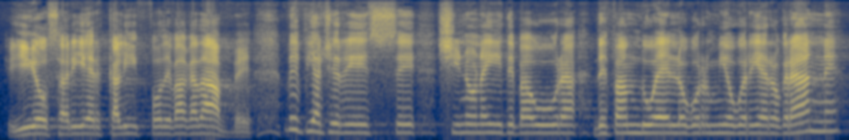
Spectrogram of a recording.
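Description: A man's voice: high-pitched, fairly even intonation, takes it slowly, hardly any pauses, pushed and bright, clear, resonant tone, pitched above the performer's own voice, exaggerated voice. A man voicing a courteous caliph issuing a challenge, in a Marche dialect from the Fabriano area. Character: polite, formal Eastern caliph in turban. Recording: reverberant hall.

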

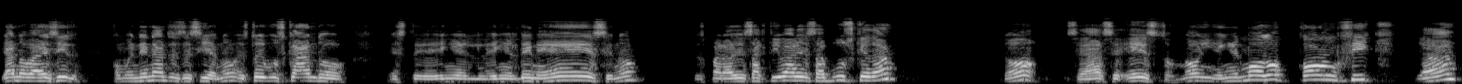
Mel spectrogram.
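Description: A man's voice: on the high side, slow pace, darkish tone, lo-fi sound. A male networking instructor walking students through a switch lab step by step, full of fillers and tag questions. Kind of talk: live screen-share class.

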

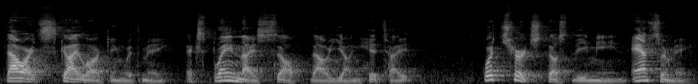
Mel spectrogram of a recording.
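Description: A man's voice: low voice, big pitch swings, measured pace, fairly bright tone, reverberant, heavily acted. A man voicing a stern, pious old Quaker ship owner with a hollow voice and archaic speech, in an audiobook. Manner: archaic thee-and-thou speech.

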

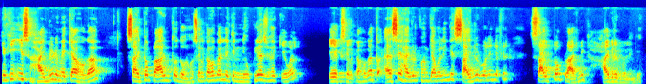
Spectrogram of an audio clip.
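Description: A man teaching an exam-prep lesson in a mellow, relaxed voice. His pitch sits a touch high. He keeps asking rhetorical questions and answering them himself. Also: moderate pace. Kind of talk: explaining a lesson.

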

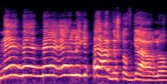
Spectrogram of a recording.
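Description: A woman's voice: high voice, big pitch swings, sharp tone, full character voice. A woman acting a suspicious, jealous sitcom character who talks in emphatic, breathless bursts. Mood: indignant. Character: excitable suspicious jealous woman, prone to outbursts. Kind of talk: comedic TV acting.

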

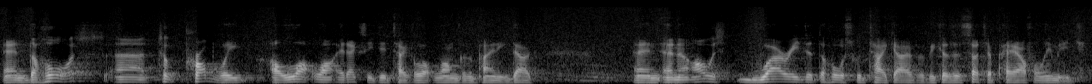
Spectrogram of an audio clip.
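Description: A man, a painter, telling animated stories in an interview and acting out the voices he quotes. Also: on the low side, moderate pace, slight background noise, poor audio. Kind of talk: storytelling interview.

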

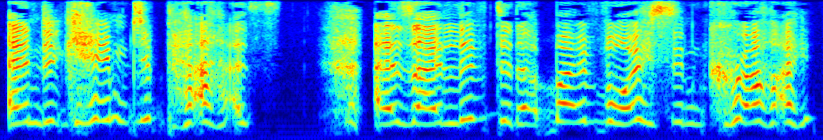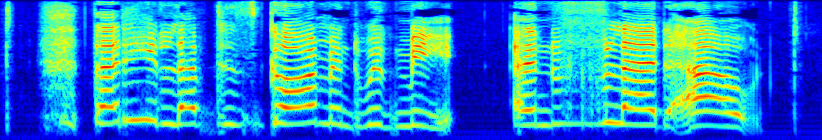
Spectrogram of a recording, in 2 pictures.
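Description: A scheming, aggrieved wife in a biblical audio drama. Her voice is extremely high and piercingly bright, recorded dry, and she accuses with dramatic deliberation. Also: steady tone, no echo, heavily acted. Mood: aggrieved, accusing. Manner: slow, dramatic, accusing delivery. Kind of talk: dramatized scripture acting.

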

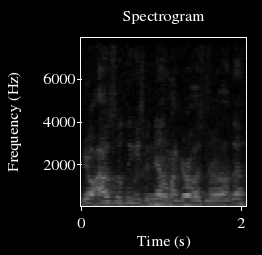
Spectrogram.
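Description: A man's voice: high-pitched, rapid-fire, lightly acted. A man playing a jealous, scheming gang member in a homemade comedy skit, talking in slang and griping. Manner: slangy, complaining. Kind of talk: amateur comedy skit acting. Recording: noisy homemade recording.

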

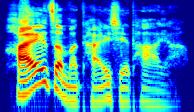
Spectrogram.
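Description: A man voicing a stern, blunt old grandmother, speaking slowly and pressing with questions. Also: low-pitched, wildly swooping pitch, no echo, clean studio sound, exaggerated voice. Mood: probing. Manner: slow, measured, pressing questions.

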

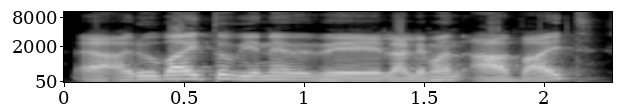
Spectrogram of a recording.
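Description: A man giving a casual, animated talk about learning languages, with plenty of fillers and restarts. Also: medium pitch, moderate pace. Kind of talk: casual educational talk to camera.

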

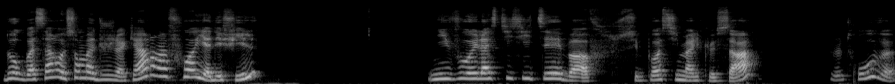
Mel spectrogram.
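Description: A woman's voice: on the high side, animated, a little slow, pauses often, fairly bright tone. A young adult woman chatting casually about her knitting projects in a vlog, with frequent fillers and self-corrections. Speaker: knitting podcaster.

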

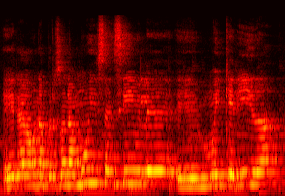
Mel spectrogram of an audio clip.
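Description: A woman's voice: fairly high pitch, steady tone. Chilean woman in her twenties, roomy. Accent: Chilean Spanish. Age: 20s. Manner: soft-spoken, reflective, with frequent "eh" pauses. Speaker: folk singer. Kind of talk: documentary interview. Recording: roomy sound from some distance, faint music under it.

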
